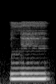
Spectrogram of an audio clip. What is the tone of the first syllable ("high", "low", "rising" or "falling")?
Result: high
